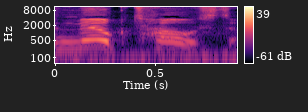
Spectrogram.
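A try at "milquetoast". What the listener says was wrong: Toast. It's not. There's no toast at the end of that word.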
